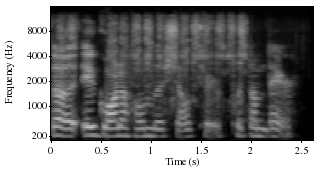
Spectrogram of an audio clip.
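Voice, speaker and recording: Speaking fairly quickly with a medium pitch and little pitch movement, a Southern US woman chats casually on a crafting livestream. She trades playful, slangy jokes and banter with her viewers.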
